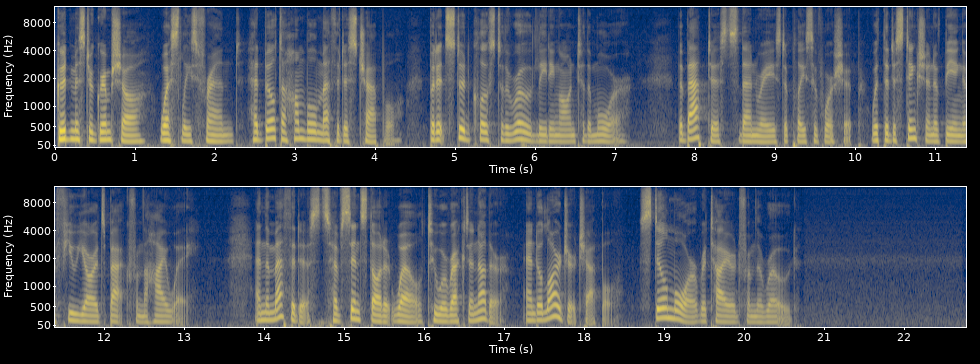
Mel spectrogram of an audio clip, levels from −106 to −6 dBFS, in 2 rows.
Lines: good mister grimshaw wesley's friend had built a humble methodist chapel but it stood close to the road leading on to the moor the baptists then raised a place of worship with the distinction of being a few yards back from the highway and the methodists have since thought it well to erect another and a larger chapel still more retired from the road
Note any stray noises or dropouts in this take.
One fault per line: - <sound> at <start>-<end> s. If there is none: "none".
none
